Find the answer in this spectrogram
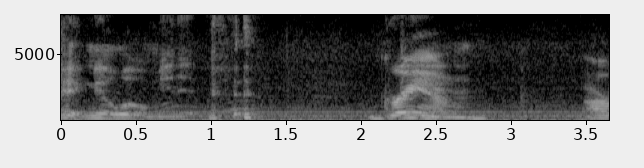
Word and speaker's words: Graham: Graham. Oh, Graham. So, I did say it right one of those times. I said Grammy. Grammy. But it's Graham. like graham crackers.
